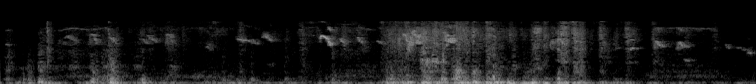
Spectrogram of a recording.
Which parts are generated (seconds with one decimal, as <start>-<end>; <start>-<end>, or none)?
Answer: 0.0-7.6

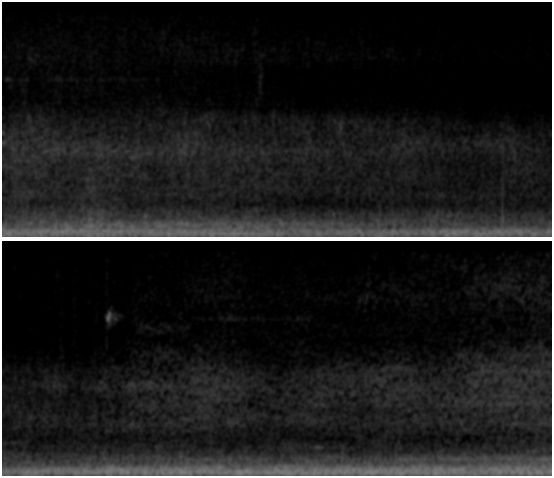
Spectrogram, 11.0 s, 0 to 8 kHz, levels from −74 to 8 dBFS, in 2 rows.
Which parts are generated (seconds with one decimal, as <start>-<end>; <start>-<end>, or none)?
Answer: 0.0-1.7; 7.4-8.6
